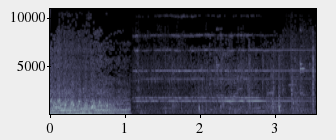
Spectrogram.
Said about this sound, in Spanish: Suena el teléfono en la cocina del restaurante.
